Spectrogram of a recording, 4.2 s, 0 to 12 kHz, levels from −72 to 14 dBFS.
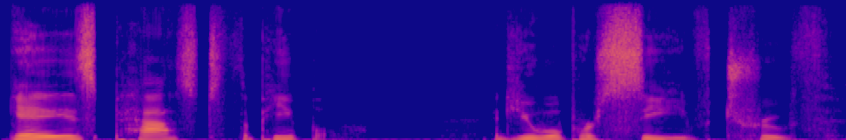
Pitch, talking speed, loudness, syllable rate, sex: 130 Hz, 130 wpm, -23 LUFS, 3.4 syllables/s, male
